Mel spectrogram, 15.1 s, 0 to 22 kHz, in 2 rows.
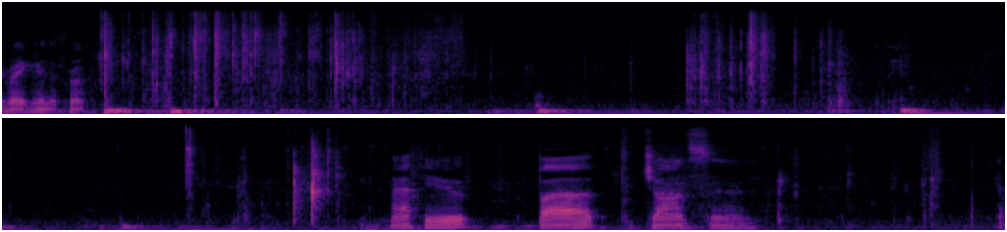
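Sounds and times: cards rustling and crinkling: 0.7s - 3.6s, 5.1s - 6.4s, 8.8s - 11.0s, 11.7s - 15.0s.

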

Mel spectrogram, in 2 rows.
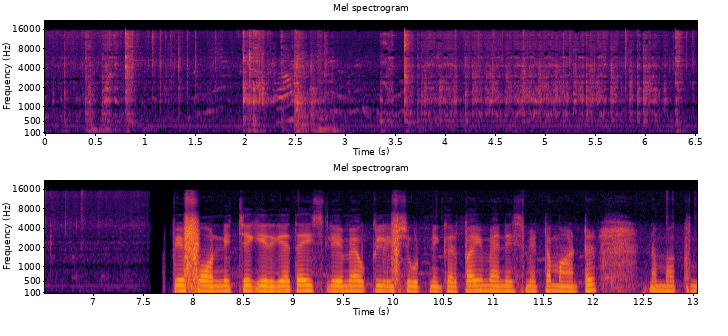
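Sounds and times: metal ladle scraping pan: 0.0s - 6.6s
oil sizzling: 0.0s - 7.6s.

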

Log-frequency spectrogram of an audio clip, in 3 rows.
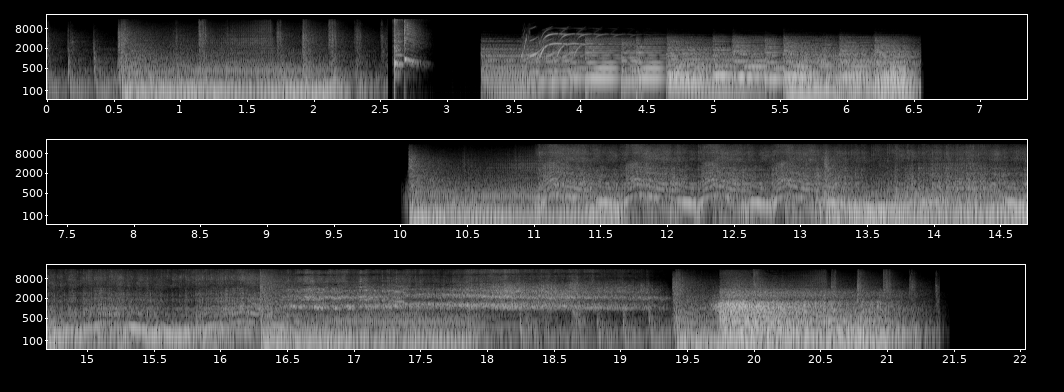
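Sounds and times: car engine revving: 11.0s - 16.6s
tyre screech: 14.9s - 20.0s.

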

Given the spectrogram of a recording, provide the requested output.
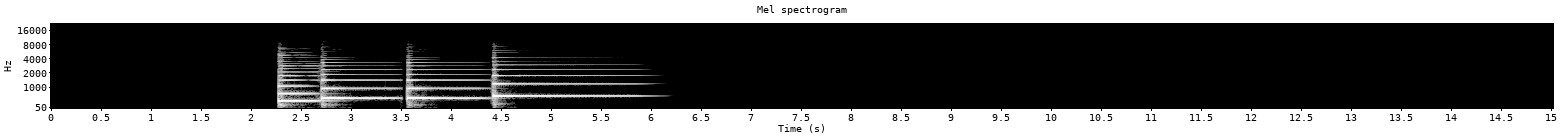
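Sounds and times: piano notes: 2.3s - 6.1s.

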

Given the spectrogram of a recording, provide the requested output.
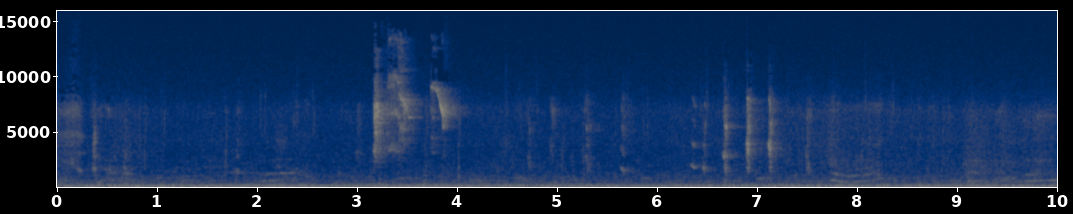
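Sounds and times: infant monkey squeaking: 3.2s - 4.0s, 5.3s - 8.3s.

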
